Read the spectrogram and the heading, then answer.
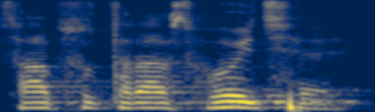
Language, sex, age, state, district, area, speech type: Maithili, male, 45-60, Bihar, Begusarai, rural, spontaneous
